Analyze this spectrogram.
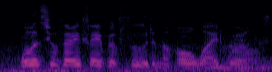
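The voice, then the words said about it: Odd, unidentifiable accent. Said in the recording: “What the chocolate. Fuck kind of accent is that?”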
